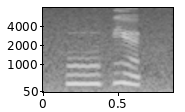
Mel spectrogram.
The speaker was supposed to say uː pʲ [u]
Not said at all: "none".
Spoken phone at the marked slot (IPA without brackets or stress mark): ø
